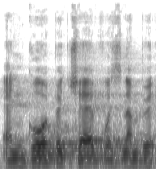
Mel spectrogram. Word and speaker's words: Gorbachev: Gorbachev, that's how you say it, with the Tzadik.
